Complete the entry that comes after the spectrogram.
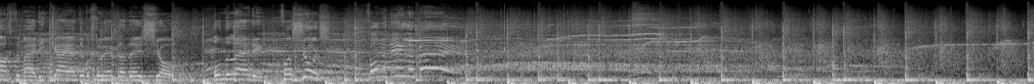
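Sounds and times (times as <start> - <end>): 
speech: 0.0 - 4.5
steady rhythmic thumps: 0.0 - 10.3
large audience cheering and whooping: 2.1 - 10.3
piercing whistles: 3.9 - 8.2, 9.0 - 10.3.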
